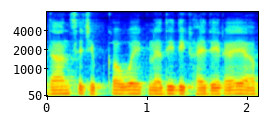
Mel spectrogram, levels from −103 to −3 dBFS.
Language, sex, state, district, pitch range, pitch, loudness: Hindi, male, Bihar, Darbhanga, 110-120 Hz, 115 Hz, -25 LUFS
